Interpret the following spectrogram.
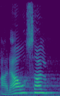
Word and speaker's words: arousal: de un concepto que se llama arau sal o se escribe así arousal es un término hipotético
